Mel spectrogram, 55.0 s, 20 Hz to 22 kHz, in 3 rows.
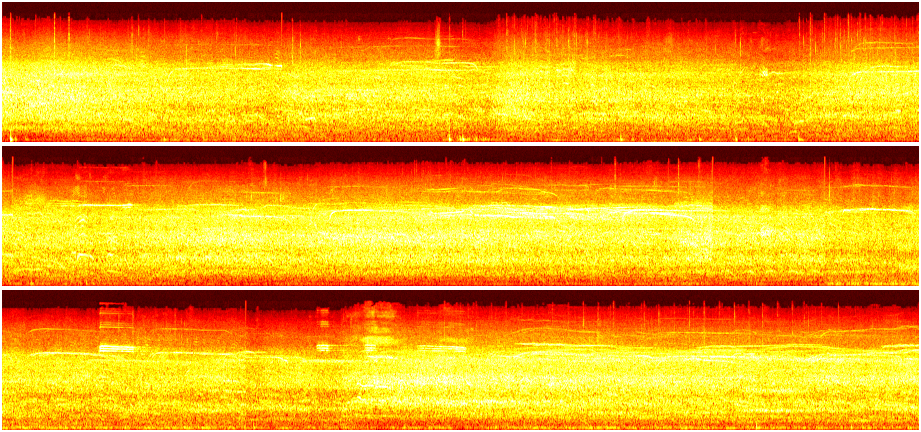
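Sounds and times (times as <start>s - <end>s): referee whistle blasts: 37.3s - 51.9s.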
